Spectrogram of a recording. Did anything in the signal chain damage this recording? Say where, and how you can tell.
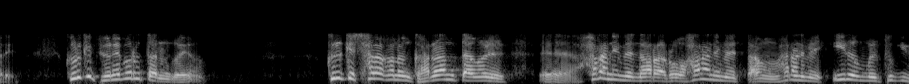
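Yes. The damage happened at the codec stage and runs through the whole clip. This is Opus voice compression in its SILK linear-prediction mode at a very low rate, consistent with roughly 6 kbps. The speech is cut to narrowband, with almost nothing above 4 kHz, so it sounds muffled. Because the excitation is coded so coarsely, the voicing comes out hoarse and slightly robotic, which points to heavy codec damage rather than a playback or wiring problem.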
